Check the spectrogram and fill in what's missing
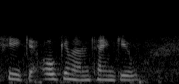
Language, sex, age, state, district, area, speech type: Punjabi, female, 18-30, Punjab, Mohali, rural, conversation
